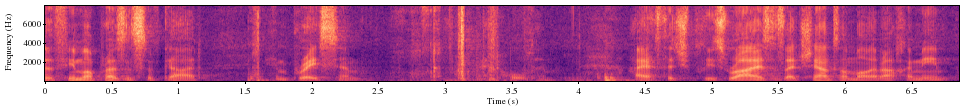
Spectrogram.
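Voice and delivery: usual speaking voice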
